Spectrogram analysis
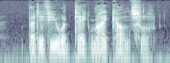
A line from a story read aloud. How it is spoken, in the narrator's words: said Éomer in a low voice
